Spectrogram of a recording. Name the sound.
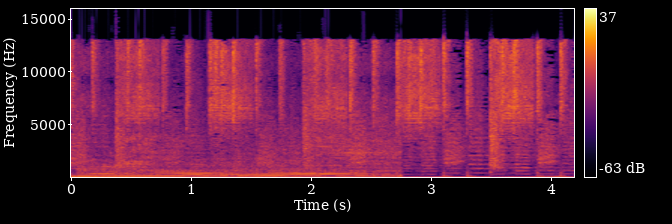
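McLaren Senna supercar engine and tires in Monaco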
